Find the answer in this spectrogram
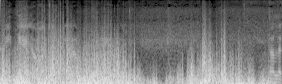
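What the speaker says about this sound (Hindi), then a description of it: "और कितनी तेज हवा चल रही है" Strong wind gusts across an open home rooftop under dark storm clouds, a loud, steady roar of buffeting against the microphone that continues unbroken throughout.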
